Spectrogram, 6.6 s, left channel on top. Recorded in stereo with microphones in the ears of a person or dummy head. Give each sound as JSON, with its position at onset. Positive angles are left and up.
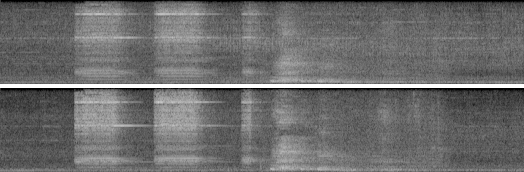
{"t": 0.9, "sound": "a doorbell", "side_deg": -20, "distance_m": 1.1}
{"t": 3.2, "sound": "a cough", "side_deg": -70, "distance_m": 2.5}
